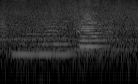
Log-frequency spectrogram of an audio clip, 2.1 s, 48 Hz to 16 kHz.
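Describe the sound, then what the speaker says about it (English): A GWR Class 230 battery train sounds its horn in a British Railway video game: two sustained horn tones, the second higher, over a steady low rumble of the moving train. "I'm currently driving a GWR Class 230 or battery train"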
